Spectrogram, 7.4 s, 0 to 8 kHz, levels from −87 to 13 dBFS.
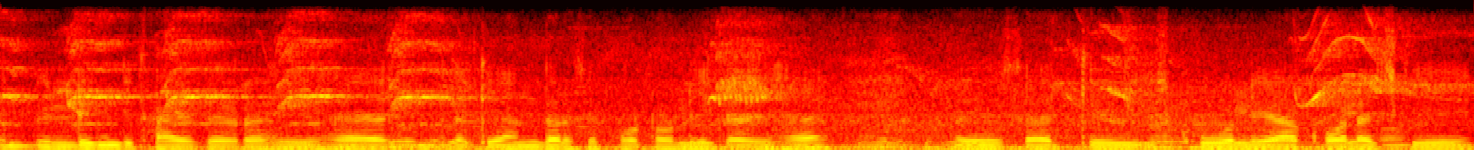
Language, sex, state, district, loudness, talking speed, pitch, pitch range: Hindi, male, Chandigarh, Chandigarh, -16 LUFS, 155 wpm, 130 Hz, 125-135 Hz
